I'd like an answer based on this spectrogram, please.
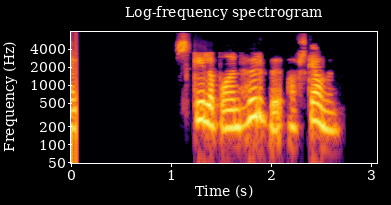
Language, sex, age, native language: Icelandic, female, 30-39, Icelandic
